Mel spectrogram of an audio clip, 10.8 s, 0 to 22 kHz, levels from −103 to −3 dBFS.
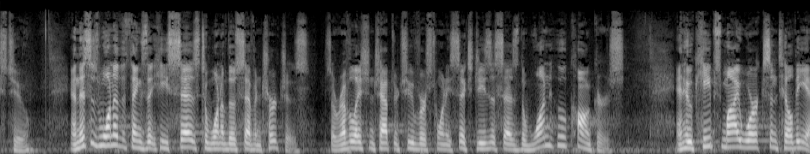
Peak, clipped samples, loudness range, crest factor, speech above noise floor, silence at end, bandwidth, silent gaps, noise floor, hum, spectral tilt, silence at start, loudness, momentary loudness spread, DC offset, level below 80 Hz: -8 dBFS; under 0.1%; 4 LU; 20 dB; 28 dB; 0 s; 16.5 kHz; none; -54 dBFS; none; -4.5 dB/octave; 0 s; -26 LUFS; 14 LU; under 0.1%; -64 dBFS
